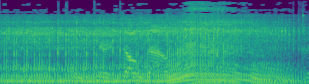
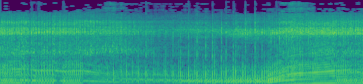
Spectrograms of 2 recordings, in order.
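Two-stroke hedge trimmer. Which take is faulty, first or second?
first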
